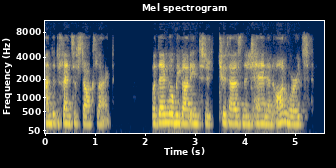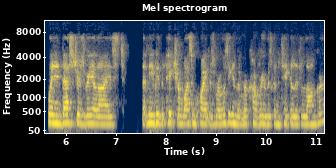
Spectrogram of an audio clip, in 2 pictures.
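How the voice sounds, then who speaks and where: At a fairly quick pace, a woman speaks in a somewhat breathy, medium-pitched voice with monotone, flat intonation. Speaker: investment analyst. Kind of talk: webinar presentation. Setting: online webinar.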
